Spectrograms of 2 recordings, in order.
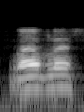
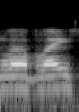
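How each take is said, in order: First: The last syllable sounds like 'less'. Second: The last syllable sounds like 'lace'. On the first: "Some people say Loveless" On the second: "It is actually Lovelace"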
